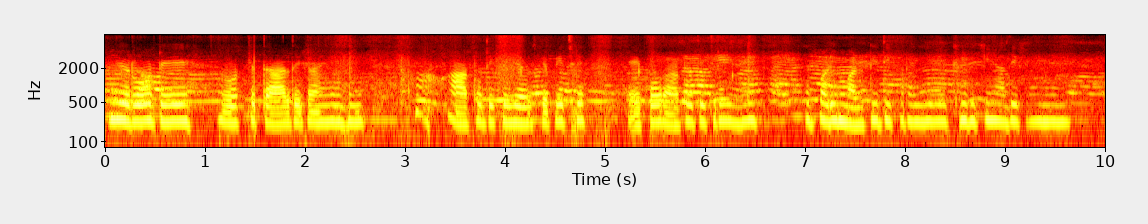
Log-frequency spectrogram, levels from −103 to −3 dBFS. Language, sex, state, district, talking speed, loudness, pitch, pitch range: Hindi, female, Bihar, Jahanabad, 180 wpm, -24 LUFS, 235 Hz, 225-250 Hz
